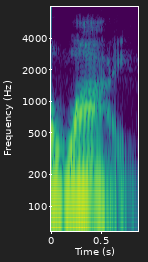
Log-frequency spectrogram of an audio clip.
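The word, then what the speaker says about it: ไหว้: So the hands coming together in the prayer position, this is called a Y, W-A-I. That's how I spell it, Y.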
